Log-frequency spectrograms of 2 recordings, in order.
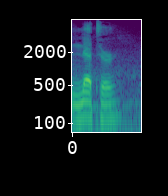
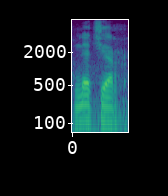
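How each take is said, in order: First: The middle consonant is a t sound. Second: The middle consonant is a ch sound. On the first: The speaker calls it wrong. "Some people pronounce it netter. That's cool too, but that's not technically how it's pronounced" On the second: The speaker calls it right. "It's pronounced nature. A capital T in ancient Egyptian makes a ch sound"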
